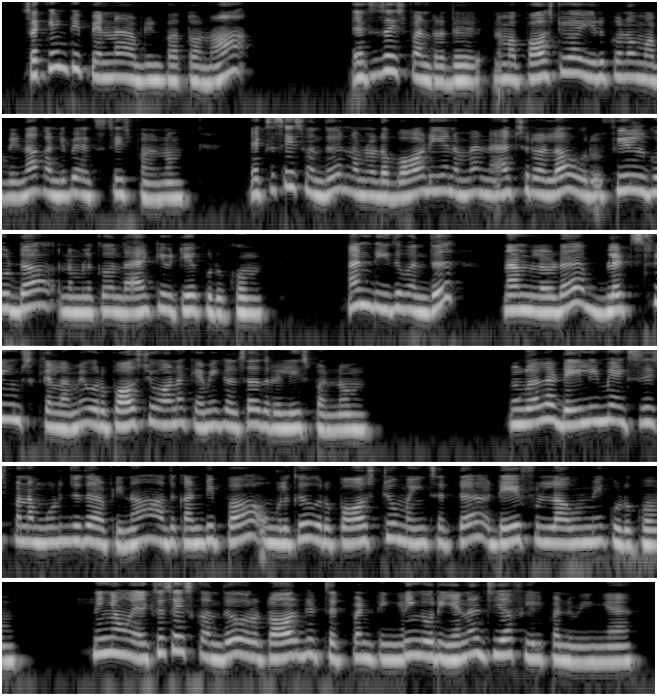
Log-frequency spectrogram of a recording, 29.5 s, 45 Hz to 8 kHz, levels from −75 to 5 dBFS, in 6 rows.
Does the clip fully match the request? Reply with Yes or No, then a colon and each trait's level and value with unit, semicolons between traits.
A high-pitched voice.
Yes: high, 235 Hz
